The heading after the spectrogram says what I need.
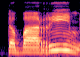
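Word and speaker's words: דברים: 달래 밑에 세로점이 있기 때문에 더바 더바림 이렇게 읽어야 돼요.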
